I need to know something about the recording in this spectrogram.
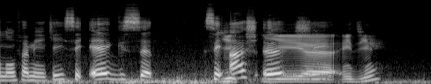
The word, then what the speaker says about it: Hegseth: J'ai de la misère à prononcer son nom de famille, OK? C'est Hegseth.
